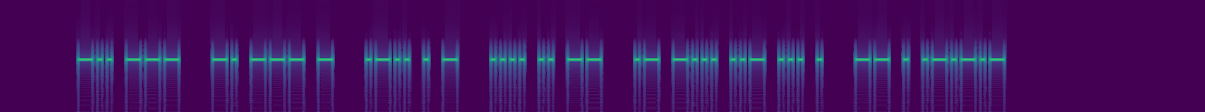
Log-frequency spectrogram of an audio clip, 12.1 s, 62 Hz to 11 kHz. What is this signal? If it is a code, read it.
Morse code, heard as a keyed tone, about 25 wpm, 700 Hz. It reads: DO NOT LET HIM ABUSE ME.
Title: Sentences from Top 1300 Words 25wpm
